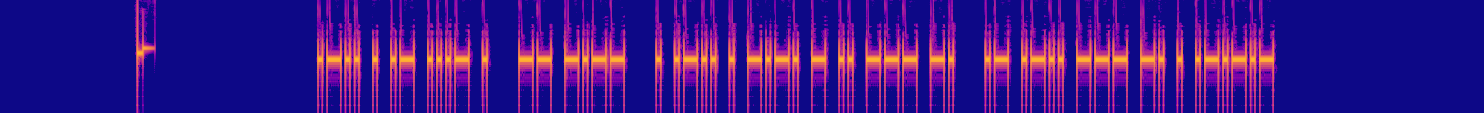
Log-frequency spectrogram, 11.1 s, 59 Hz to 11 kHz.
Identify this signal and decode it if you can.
Morse code, heard as a keyed tone, about 34 wpm, 700 Hz. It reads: LEAVE MY ELECTION ALONE.
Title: Sentences from Top 1500 Words 35wpm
